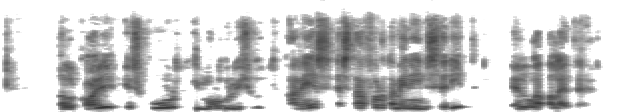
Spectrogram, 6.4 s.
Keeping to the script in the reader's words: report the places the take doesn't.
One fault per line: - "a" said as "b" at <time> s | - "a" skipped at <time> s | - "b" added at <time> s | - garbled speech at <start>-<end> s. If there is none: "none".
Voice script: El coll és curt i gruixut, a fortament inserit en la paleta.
- "molt" added at 2.1 s
- "més està" added at 3.1 s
